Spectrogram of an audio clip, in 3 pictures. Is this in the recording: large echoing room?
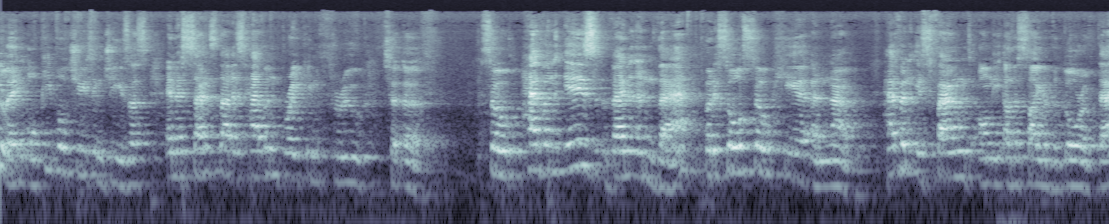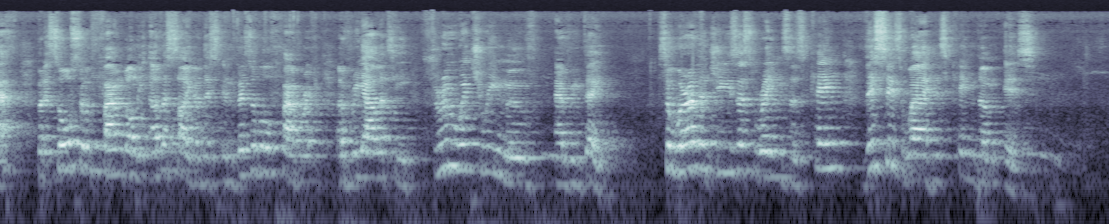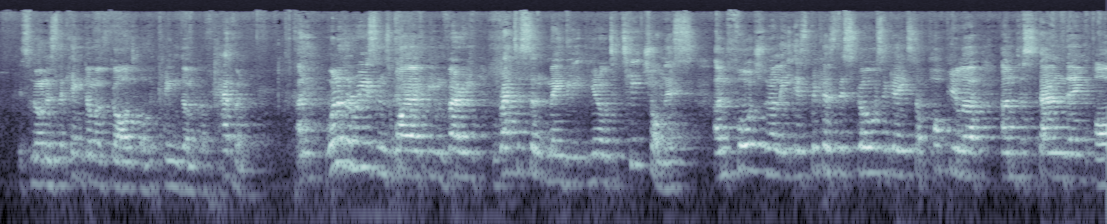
yes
